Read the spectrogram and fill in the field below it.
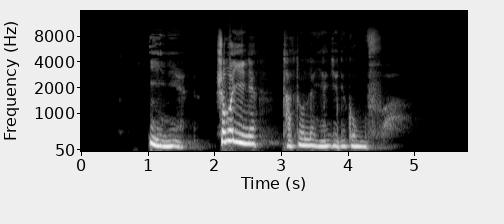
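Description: An elderly man speaks calmly and clearly into a close microphone, in short phrases.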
